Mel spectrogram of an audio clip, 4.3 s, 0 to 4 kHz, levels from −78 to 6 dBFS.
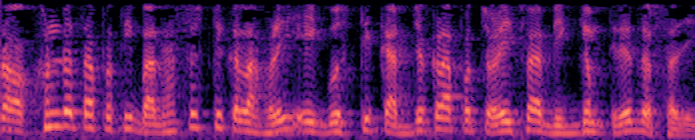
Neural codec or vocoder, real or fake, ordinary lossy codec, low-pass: none; real; none; 3.6 kHz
